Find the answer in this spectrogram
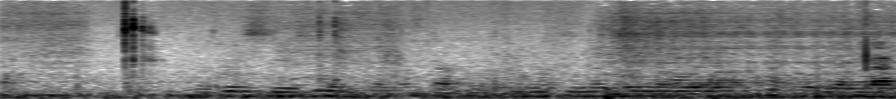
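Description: LEGO Mindstorms NXT servo motor and plastic gears of a ball-sorting machine whirring steadily, with a sharp click about half a second in. People talk in the background.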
